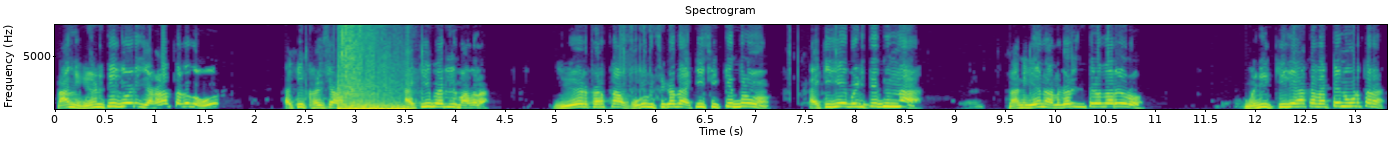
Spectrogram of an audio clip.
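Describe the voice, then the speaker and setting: A woman's voice: high-pitched, moderate pace, pauses often, warm tone, no echo, poor audio. A woman with a North Karnataka Kannada accent, playing a defensive, argumentative neighbour in a comedy skit. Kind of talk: scripted comedy skit dialogue.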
